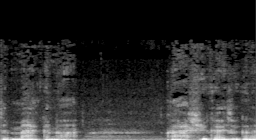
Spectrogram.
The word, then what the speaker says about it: Mackinac: It looks like Mackinac, the way it's spelled, but I think they pronounce it Mackinac.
